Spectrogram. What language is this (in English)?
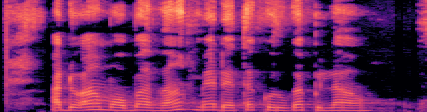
Kikuyu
